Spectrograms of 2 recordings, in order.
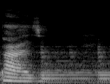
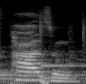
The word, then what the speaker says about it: Powerzone: Majority of people even mispronounce it as Powerzone. It's Powerzone.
